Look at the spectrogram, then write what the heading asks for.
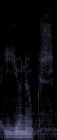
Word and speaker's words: Unix: the group coined the name unix unics for uniplexed information and computing service pronounced eunuchs eunuchs as a pun on multics which stood for multiplexed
